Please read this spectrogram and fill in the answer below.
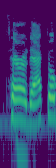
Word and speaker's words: pterodactyl: when I say pterodactyl how do you pronounce that because I know that's not pterodactyl because the tea is in front of the Pea and Olive Garden is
